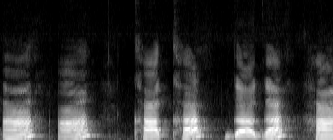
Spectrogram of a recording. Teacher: కంఠముల నుండి పుట్టినవి కాబట్టి కంఠములు అంటాము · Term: కంఠ్యములు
